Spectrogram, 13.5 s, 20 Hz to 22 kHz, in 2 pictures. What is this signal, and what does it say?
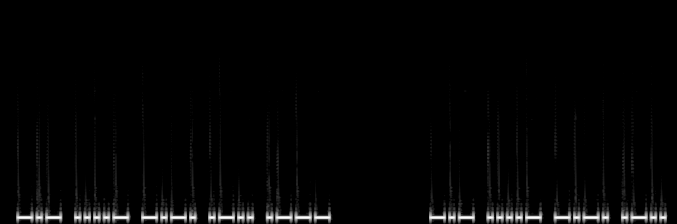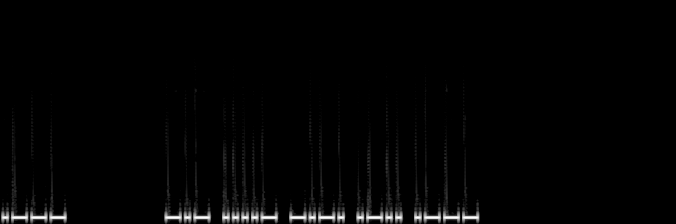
Morse code, heard as a keyed tone, about 25 wpm, 700 Hz. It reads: K4CLJ K4CLJ K4CLJ
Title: USA Call Signs - 5 Characters - Repeated 3x - 25wpm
